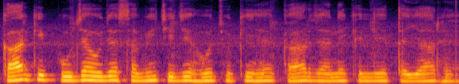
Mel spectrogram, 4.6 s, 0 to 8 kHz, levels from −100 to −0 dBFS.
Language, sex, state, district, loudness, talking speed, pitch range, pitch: Hindi, male, Rajasthan, Jaipur, -17 LUFS, 195 wpm, 130-145 Hz, 135 Hz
